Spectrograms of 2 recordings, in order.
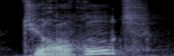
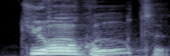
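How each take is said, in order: First: Softer stunned question; understated disbelief. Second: Loud, higher incredulous question; outraged disbelief. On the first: Stunned rhetorical question, first take. (incrédulité retenue) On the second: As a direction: throw it out louder, voice jumping up. Same question repeated, emphatically. (incrédulité forte, indignée) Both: Real, not acted.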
